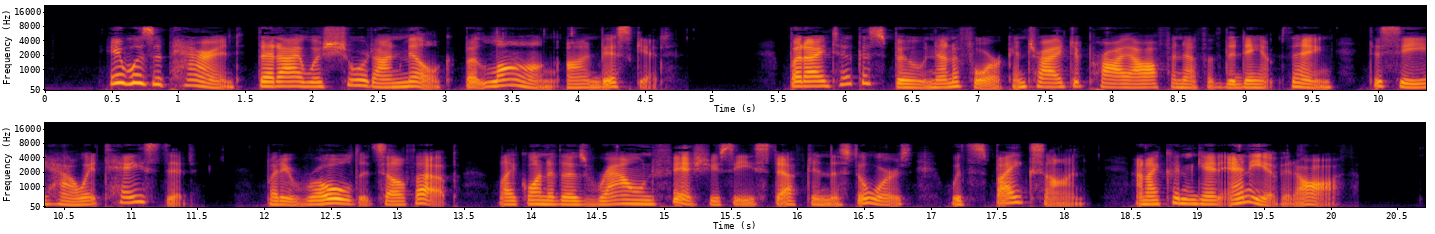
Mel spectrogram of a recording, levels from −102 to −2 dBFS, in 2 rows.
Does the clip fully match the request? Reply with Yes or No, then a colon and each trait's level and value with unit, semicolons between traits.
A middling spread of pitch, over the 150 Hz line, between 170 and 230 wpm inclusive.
Yes: average, 4.5 semitones; high, 190 Hz; average, 190 wpm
